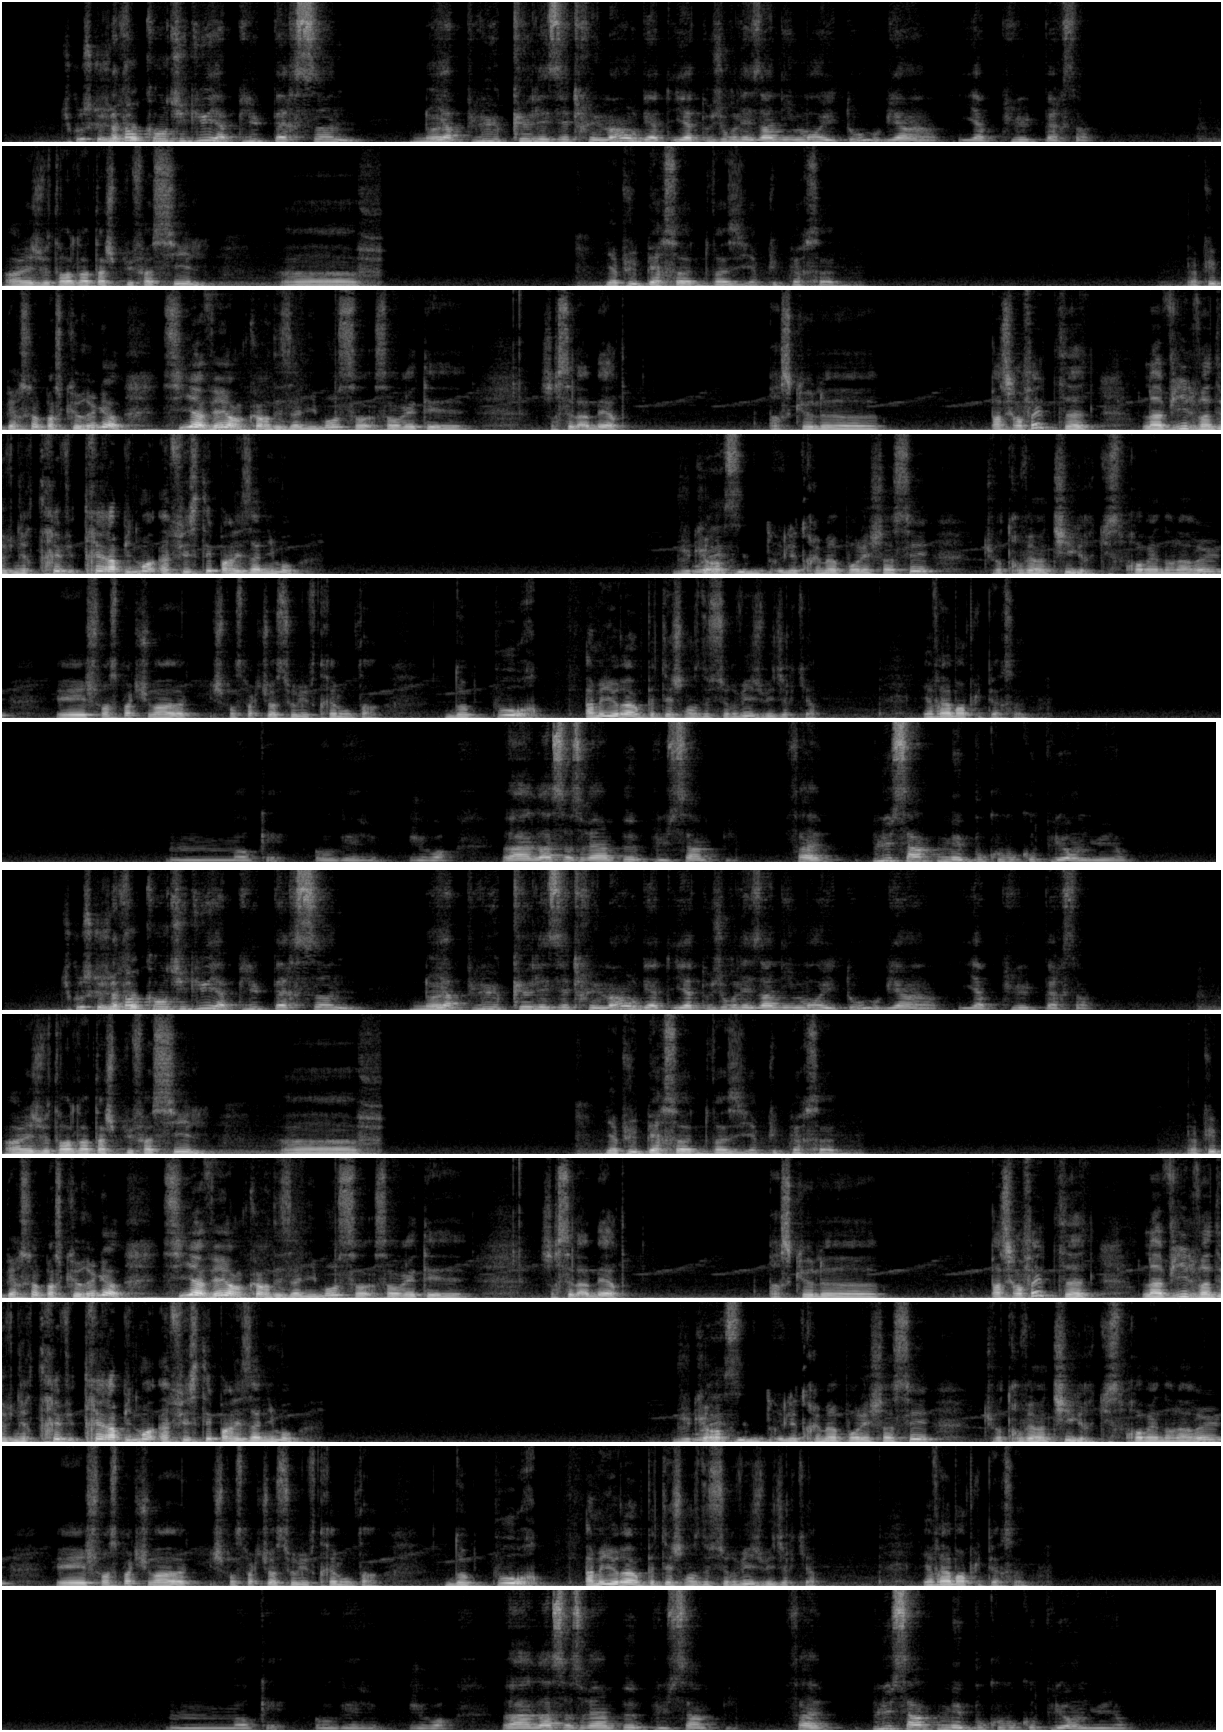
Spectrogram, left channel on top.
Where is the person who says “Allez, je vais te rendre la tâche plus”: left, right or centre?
Right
